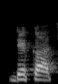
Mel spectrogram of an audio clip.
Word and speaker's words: Descartes: और आप स्पेलिंग ऐसी लिखते हैं उनके बारे में, पर ये थे Descartes.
